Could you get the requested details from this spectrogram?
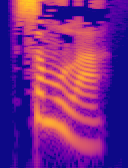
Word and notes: semula: Indonesian

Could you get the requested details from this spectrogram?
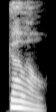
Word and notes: kalau: Indonesian

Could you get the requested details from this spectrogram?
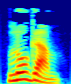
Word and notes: logam: indonesian

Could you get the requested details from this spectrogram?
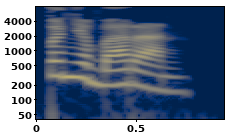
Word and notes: penyebaran: Indonesian

